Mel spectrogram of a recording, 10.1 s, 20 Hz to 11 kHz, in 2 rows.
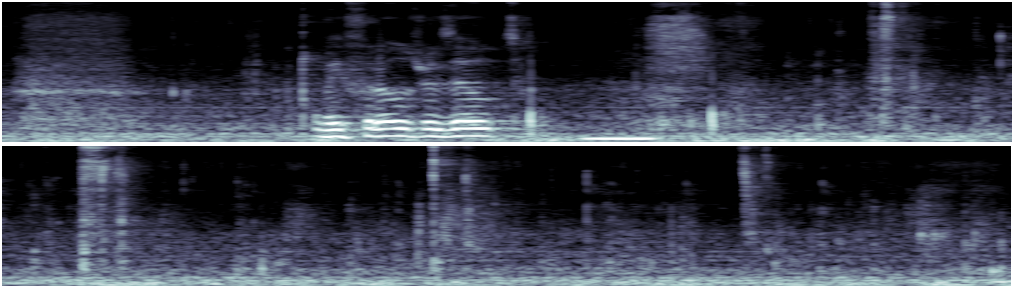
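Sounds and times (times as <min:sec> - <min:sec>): steady low rumble: 0:00.7 - 0:10.0
wet mouth slurps: 0:03.3 - 0:10.0.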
